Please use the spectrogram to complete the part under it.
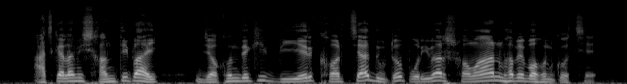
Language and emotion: Bengali, happy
